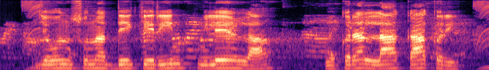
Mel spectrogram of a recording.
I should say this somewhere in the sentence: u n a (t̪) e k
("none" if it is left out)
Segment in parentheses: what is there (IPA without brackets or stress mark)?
d̪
